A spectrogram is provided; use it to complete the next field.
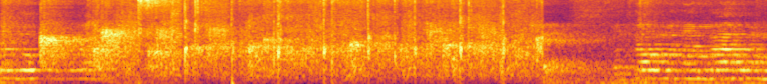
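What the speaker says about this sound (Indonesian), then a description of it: "tepuk tangan dulu untuk semua" A classroom of students claps loudly for everyone after their presentations. The rapid, dense hand claps run for about three seconds, then fade as a voice begins speaking.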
